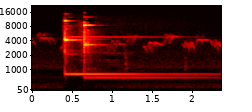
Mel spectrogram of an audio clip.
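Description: Two-tone doorbell chime, ding-dong: a higher note, then a lower one a quarter second later, both ringing on and slowly fading, as a visitor arrives at the door.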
